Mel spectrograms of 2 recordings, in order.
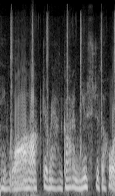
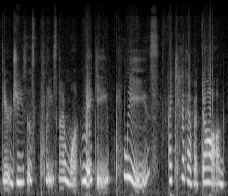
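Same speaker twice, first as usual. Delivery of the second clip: higher, pleading little prayer; child's prayer; 7 semitones higher than usual. Acted. Child prays for the chimp.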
